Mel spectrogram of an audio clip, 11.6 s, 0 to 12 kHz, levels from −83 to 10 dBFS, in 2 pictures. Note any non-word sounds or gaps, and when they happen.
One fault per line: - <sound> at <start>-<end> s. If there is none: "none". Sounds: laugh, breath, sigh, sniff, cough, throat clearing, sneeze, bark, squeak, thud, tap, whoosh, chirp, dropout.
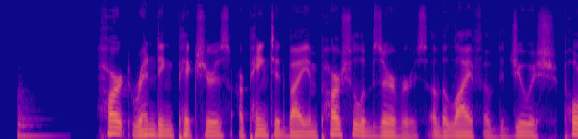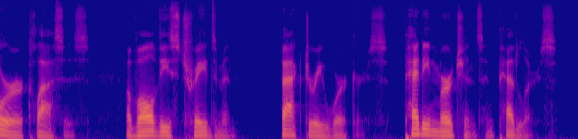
- tap at 0.2-0.7 s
